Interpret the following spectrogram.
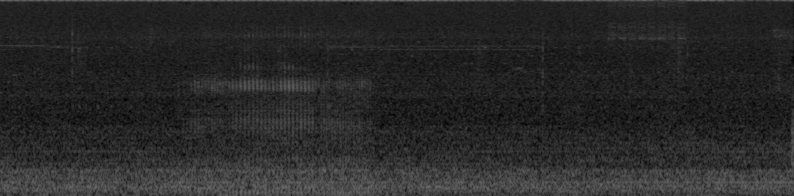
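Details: Duke the English Bulldog asleep, snoring like an old man: a constant rough, vibrating rumble with a fast flutter, a brief faint higher tone around the middle, no speech.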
